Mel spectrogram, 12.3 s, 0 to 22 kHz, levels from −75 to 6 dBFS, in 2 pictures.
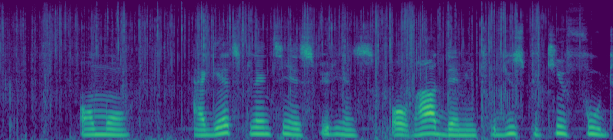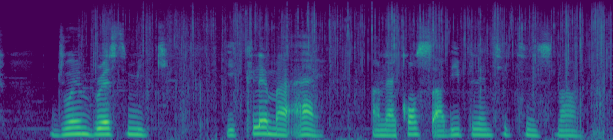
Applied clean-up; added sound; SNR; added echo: none; Crackle; 15 dB; none.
